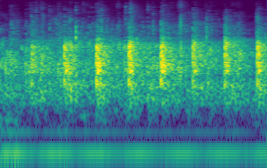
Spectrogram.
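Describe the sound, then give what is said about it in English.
A quiet audience applauds in a steady rhythm, the claps swelling in regular pulses roughly three times a second. No one speaks over it. “You guys can give them a round of applause.”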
